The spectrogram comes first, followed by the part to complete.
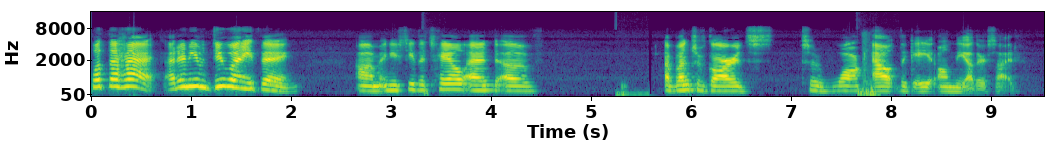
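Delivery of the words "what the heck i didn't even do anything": loud, high-pitched shouting. Voicing Idru, heard by the players but not seen, shouting. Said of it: "you hear Idru shouting, going like".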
